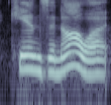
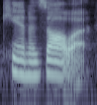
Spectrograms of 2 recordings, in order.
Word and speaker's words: Kanazawa: When talking to an attendant to make sure that we were standing on the right platform, I mistakenly said Kanzanawa instead of Kanazawa.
